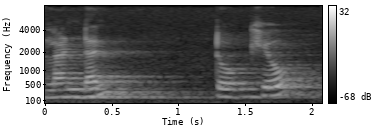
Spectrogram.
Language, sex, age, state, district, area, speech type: Sanskrit, female, 45-60, Telangana, Nirmal, urban, spontaneous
